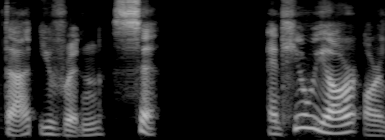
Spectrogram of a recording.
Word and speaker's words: せ: This is se. It's pronounced se, just like when you say something, it's a bit more boxy than the others, right?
